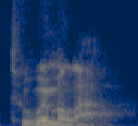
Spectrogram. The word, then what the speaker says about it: Tuiamoloa: Tuiamoloa.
